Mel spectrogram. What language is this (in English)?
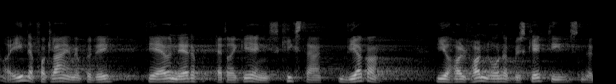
Danish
